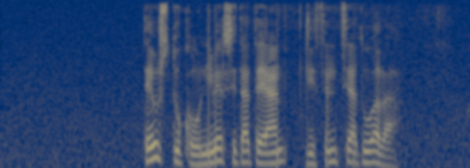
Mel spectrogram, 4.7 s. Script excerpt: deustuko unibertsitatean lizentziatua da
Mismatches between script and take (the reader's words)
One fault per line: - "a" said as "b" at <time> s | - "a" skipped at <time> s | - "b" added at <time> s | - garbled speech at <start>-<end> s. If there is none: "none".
none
